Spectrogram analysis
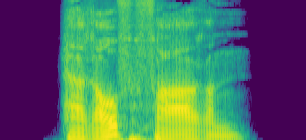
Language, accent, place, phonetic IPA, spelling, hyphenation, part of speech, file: German, Germany, Berlin, [hɛˈʁaʊ̯fˌfaːʁən], herauffahren, he‧r‧auf‧fah‧ren, verb, De-herauffahren.ogg
- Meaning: 1. to drive up (towards the speaker) 2. to start up, boot up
